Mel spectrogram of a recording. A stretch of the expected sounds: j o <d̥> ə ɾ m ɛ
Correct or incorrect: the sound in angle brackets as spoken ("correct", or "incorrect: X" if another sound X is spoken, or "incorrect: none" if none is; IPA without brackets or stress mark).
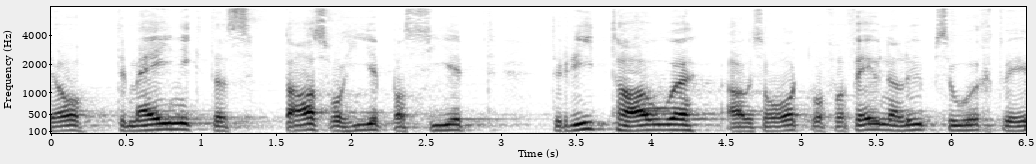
correct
